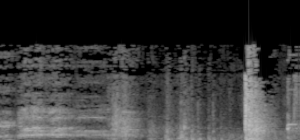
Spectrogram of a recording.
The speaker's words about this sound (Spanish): Afuera, los policías cargaban sobre la gran puerta de acceso a la casa. ¡Vamos! ¡Derríbenla de una vez! ¡Vamos, deprisa!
